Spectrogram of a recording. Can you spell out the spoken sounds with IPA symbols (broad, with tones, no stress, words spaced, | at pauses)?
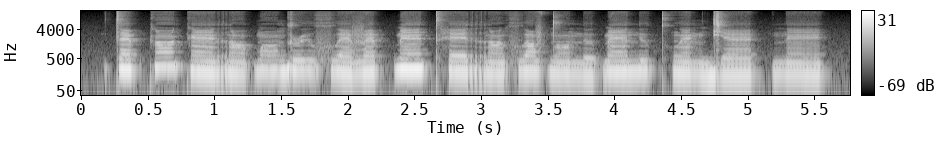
t̪æ˧pkɑ̃˦ kæ̃˨rɑ̃˨ ɓɔ̃˦ɡɹʉ˦xʷæ˦˨væ˦p ɓɛ̃˦t̪ʰɛ˧ rɑ̃˧xʷɑ˦vd̪ɔ̃˧n̪ɵ˨ ɓæ̃˦n̪ʉ˦kʷʰæ̃˦˨ŋdʲæ˧ | n̪ɛ̃˨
